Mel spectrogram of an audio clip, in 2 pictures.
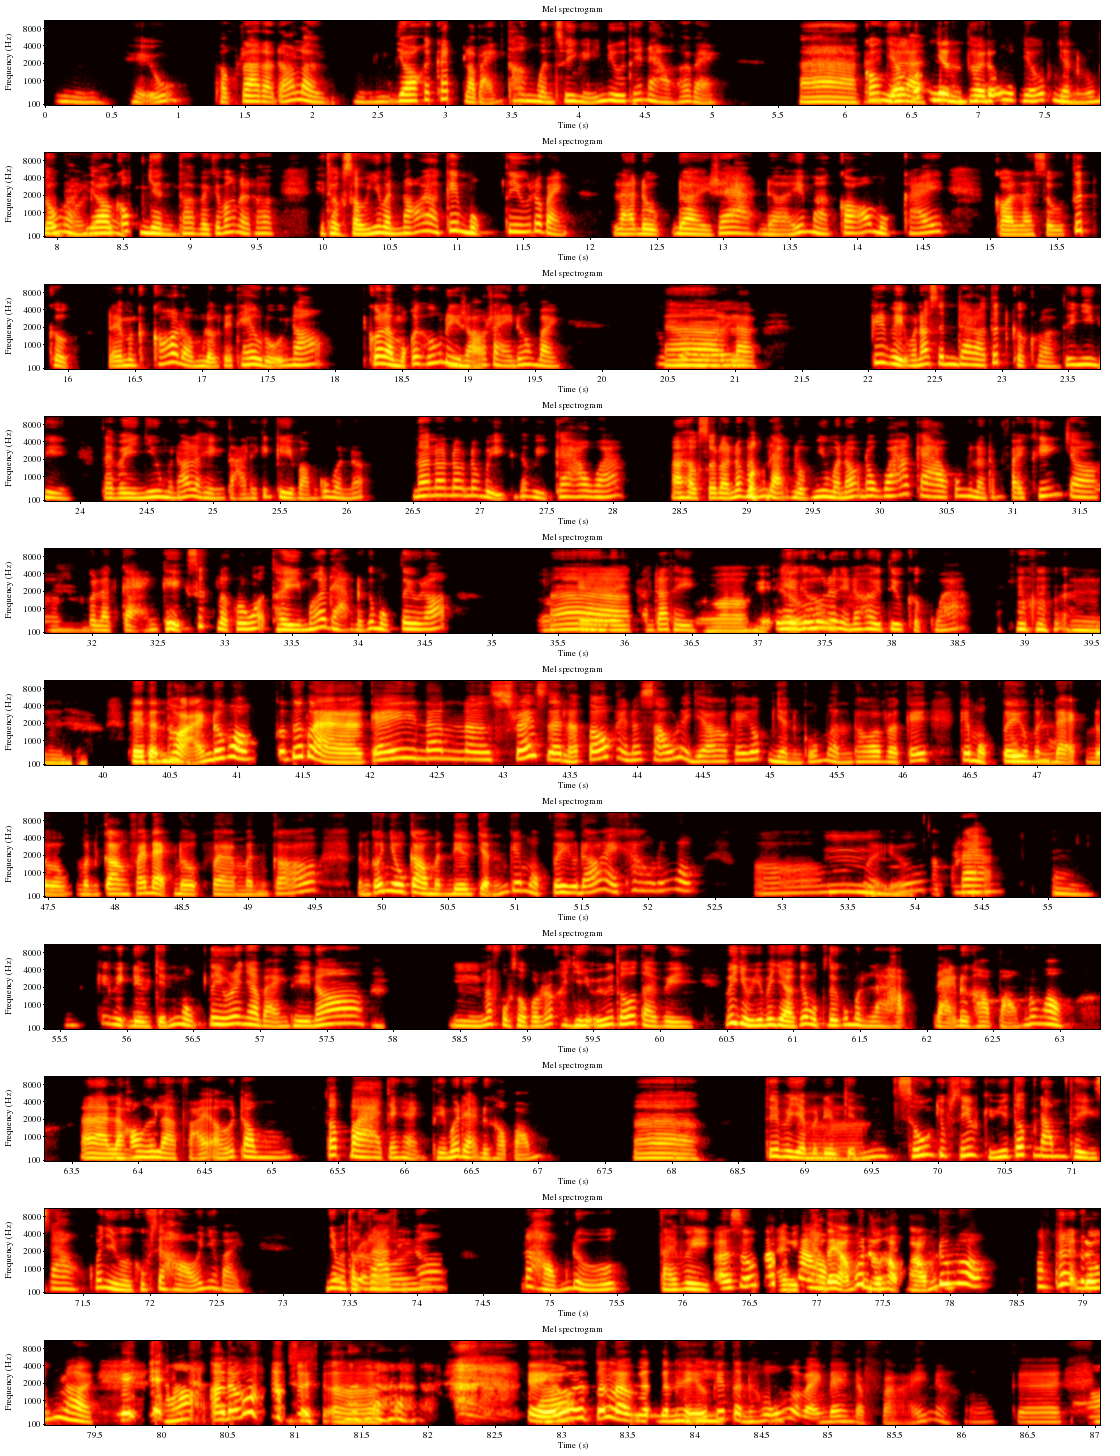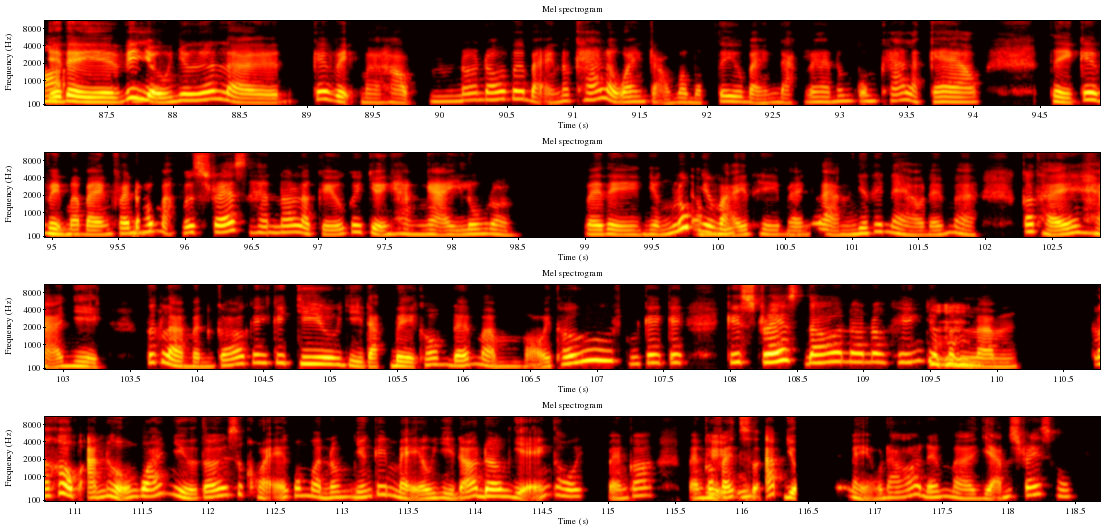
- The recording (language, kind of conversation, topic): Vietnamese, podcast, Bạn đối phó với căng thẳng hằng ngày bằng cách nào?
- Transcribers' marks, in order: other background noise; tapping; laugh; laugh; laugh; laughing while speaking: "Nghĩ vậy ờ, đúng rồi"; unintelligible speech; chuckle; laugh; background speech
